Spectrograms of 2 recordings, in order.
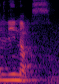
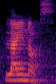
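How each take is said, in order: First: The first vowel is short, like in 'it'. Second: The first vowel sounds like 'eye'. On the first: "proper pronunciation होता है लिनक्स" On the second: "बहुत सारे लोग इसको लाइनक्स भी बोलते हैं"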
